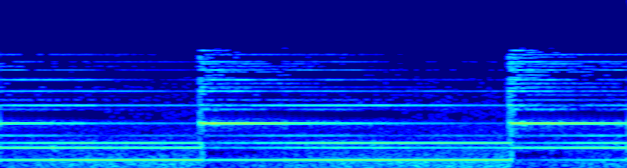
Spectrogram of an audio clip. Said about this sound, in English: In the churchyard of St. Paul's Chapel in Lower Manhattan, the Bell of Hope began to toll at the moment when a hijacked plane hit the North Tower of the World Trade Center.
